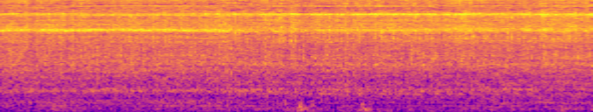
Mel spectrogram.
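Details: AMC Jeep carbureted engine: even, steady idle with no hunting or racing, only a soft low rumble; engine sounds settled and healthy.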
